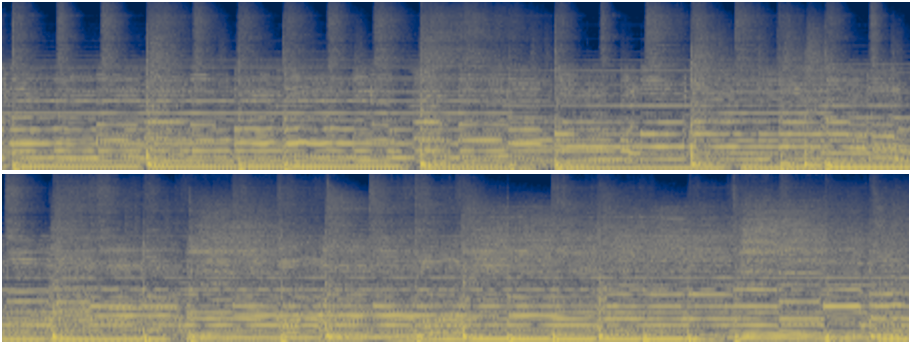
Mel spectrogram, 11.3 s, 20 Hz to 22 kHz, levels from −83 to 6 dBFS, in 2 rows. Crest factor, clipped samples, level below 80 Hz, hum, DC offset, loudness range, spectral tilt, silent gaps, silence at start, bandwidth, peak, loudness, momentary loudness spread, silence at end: 12 dB; under 0.1%; -24 dBFS; none; under 0.1%; 2 LU; -6 dB/octave; none; 0 s; over 20 kHz; 0 dBFS; -14 LUFS; 3 LU; 0 s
